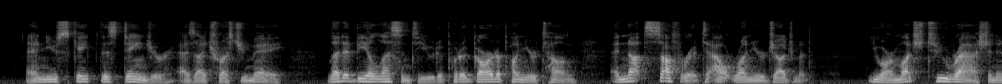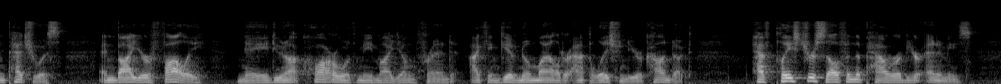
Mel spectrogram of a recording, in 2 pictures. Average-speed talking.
No: fast, 215 wpm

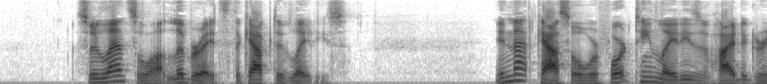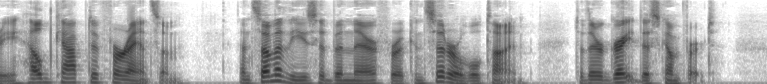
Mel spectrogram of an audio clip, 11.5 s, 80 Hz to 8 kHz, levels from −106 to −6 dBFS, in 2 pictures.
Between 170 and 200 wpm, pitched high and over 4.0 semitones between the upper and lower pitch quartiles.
No: average, 180 wpm; low, 115 Hz; average, 5.3 semitones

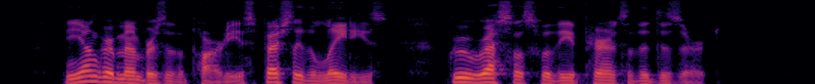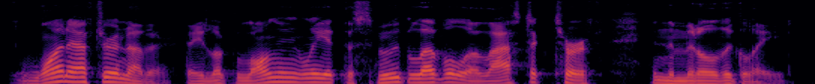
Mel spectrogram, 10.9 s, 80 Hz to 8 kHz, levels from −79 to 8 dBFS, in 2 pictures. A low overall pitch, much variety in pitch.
Yes: low, 110 Hz; wide, 7.0 semitones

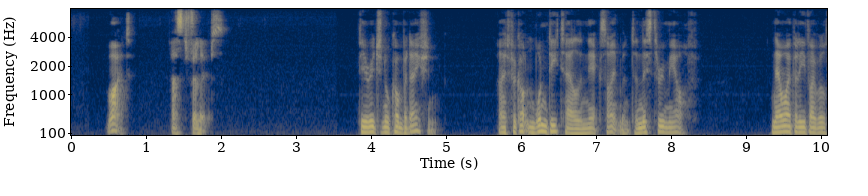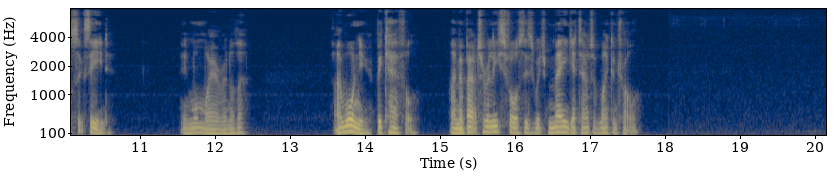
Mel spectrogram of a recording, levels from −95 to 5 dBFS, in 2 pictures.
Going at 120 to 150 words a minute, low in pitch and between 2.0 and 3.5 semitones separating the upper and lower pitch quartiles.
Yes: average, 145 wpm; low, 115 Hz; average, 2.8 semitones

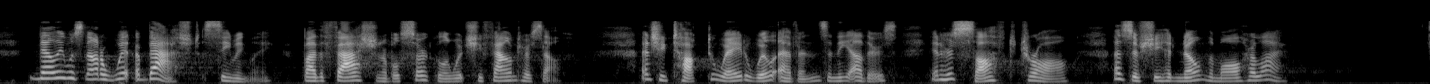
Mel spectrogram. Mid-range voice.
Yes: medium, 175 Hz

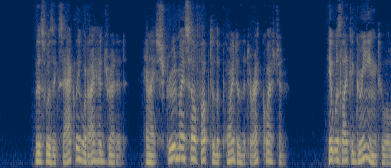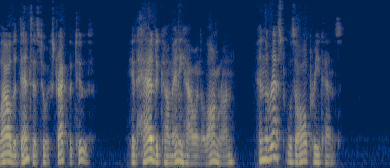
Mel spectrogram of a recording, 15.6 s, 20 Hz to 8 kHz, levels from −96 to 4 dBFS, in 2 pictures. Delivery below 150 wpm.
No: average, 175 wpm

